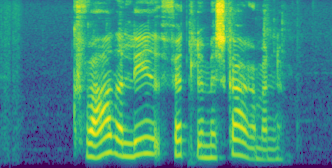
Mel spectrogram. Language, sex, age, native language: Icelandic, female, 40-49, Danish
